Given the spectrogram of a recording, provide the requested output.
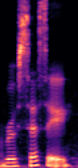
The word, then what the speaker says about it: Rossese: There's a grape variety called Rosese. – Spell it. – R-O-S-S-E-S-E. – Okay. Rosese is the grape? – Yes.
